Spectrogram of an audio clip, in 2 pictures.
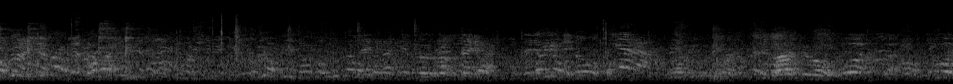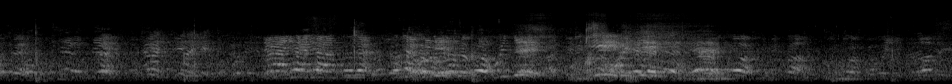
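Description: Football players shout to one another in the distance outdoors.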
